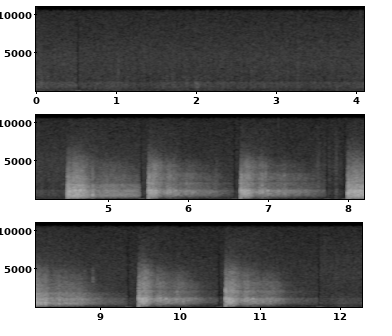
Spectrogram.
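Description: Six sharp revolver gunshots from a hair-trigger pistol with a cut-out hammer ring out at target practice, spaced about a second apart over a quiet background, each with a short echoing tail.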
